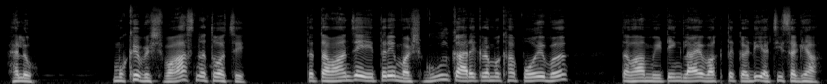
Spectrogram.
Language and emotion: Sindhi, surprised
